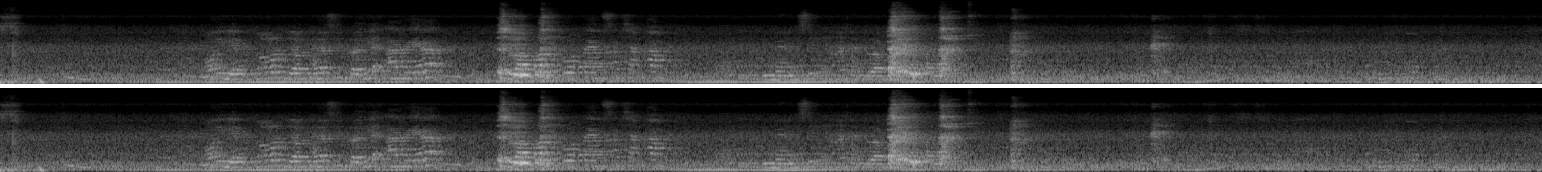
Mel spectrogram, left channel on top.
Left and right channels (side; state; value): both; identical; correlation 1.00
